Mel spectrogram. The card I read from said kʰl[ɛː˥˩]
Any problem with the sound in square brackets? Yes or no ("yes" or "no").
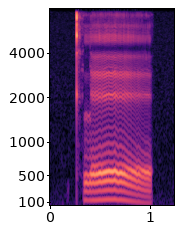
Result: no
